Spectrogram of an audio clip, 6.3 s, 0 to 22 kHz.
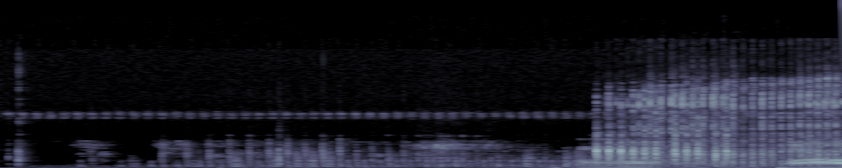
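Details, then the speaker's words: Cosmos electric fan on speed one, before disassembly: loud uneven crackling rattle over the motor hum, harsher with speed; owner suspects worn bushing, later replaced along with the 8 mm shaft. "Jadi suaranya berisik banget. Di sini ada beberapa faktor atau beberapa penyebab, bisa juga ini baru dianalisa atau baru saya prediksi. Mudah-mudahan kerusakannya antara bosing aja gitu."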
